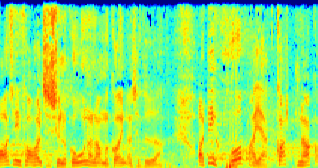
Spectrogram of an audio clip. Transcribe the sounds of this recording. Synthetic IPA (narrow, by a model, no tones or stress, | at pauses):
ɒ̽səifɒːhɒ̽l̰t͡sʰe̝lsynæɡ̥o̝ːnɐnɒ̽mæɡ̥ɔ̰̽ːe̝nɒ̽sɒ̽ʋið̞ˠɐː | ɒ̽d̥e̝hɔ̽ːb̥ɐjɑ̈ɪɡ̥ɒ̽d̥nɒ̽ɡ̥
